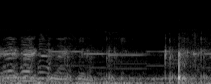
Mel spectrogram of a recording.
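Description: Several people talking indistinctly, with one sharp bang about three-quarters of the way in.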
